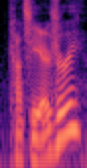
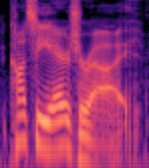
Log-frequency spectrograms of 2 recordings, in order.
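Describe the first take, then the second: First: Conciergerie with rising doubt, ending in -ee; questioning retry of conciergerie; unsure French. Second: Conciergerie slowly sounded out as con-ci-er-zher-ai; careful slow try at conciergerie; attempted French. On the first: Second try at the prison name, unsure. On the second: Reading the French prison name, slow careful attempt. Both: Shown as a demonstration. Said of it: "how to pronounce these words".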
